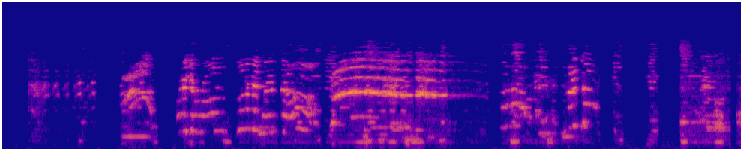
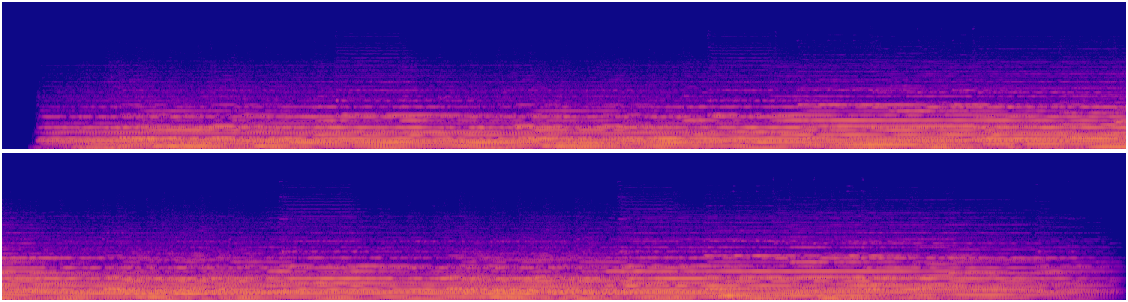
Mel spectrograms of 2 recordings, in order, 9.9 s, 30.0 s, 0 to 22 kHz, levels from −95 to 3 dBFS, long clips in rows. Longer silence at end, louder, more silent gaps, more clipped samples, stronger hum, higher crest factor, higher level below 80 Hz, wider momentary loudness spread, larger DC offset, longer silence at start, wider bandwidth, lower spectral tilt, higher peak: second, 0 s vs 0.15 s; about the same, -31 LUFS vs -33 LUFS; first, 1.31-1.54 s, 2.14-2.26 s, 8.49-8.54 s vs none; neither; neither; about the same, 18 dB vs 14 dB; second, -86 dBFS vs -44 dBFS; first, 21 LU vs 4 LU; neither; about the same, 0.4 s vs 0.45 s; first, 7.2 kHz vs 5 kHz; second, 0.5 dB/octave vs -11.5 dB/octave; about the same, -16 dBFS vs -18 dBFS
